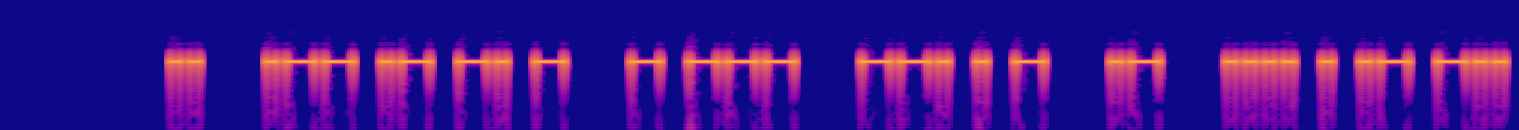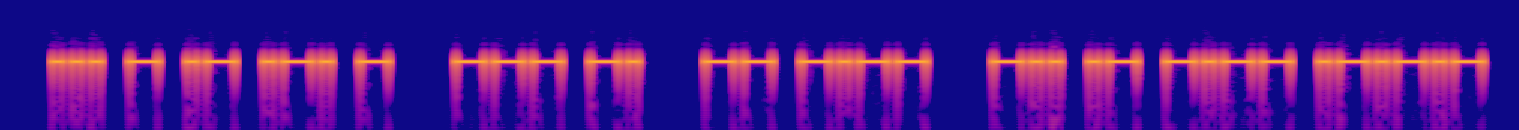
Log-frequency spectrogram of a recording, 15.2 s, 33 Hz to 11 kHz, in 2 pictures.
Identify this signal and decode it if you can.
Morse code, heard as a keyed tone, about 25 wpm, 700 Hz. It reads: I WANT TO GET A HEAD START ON MY DAY.
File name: practice / 25wpm / Sentences with 9-Word Phrases - 25wpm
